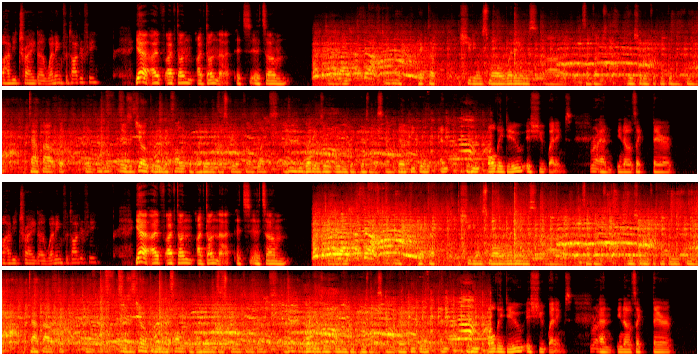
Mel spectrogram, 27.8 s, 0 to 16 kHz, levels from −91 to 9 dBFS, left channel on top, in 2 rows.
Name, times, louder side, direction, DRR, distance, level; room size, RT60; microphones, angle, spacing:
voice 1, 0.0-1.9 7.6-7.9 15.8-16.1 19.6-20.0 21.8-22.1 25.7-26.0, left 5 dB, 85° left, 0.6 m, -37 dB
voice 2, 2.3-5.7 6.5-7.4 7.7-8.0 8.3-8.7 9.1-12.1 12.5-27.3, right 1 dB, 20° right, 0.6 m, -30 dB
sound 1, 6.2-23.7, right 9 dB, 80° right, 0.4 m, -26 dB
3.9 x 2.4 x 3.0 m
head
